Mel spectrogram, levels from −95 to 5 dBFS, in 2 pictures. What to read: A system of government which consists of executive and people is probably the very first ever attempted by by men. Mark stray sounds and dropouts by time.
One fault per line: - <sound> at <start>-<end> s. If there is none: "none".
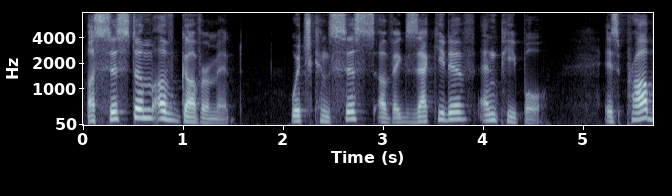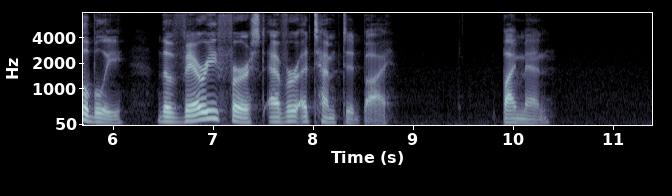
none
